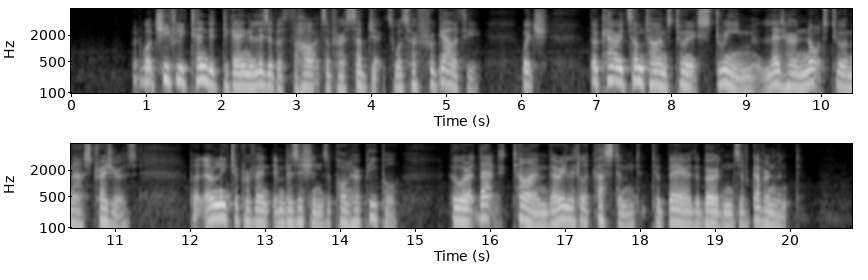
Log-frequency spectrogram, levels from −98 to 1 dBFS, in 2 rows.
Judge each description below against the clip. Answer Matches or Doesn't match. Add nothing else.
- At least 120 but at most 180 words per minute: Matches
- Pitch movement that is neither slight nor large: Matches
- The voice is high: Doesn't match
